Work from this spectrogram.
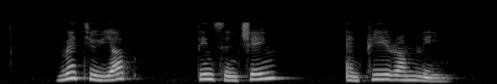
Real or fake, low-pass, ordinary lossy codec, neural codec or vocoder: real; 7.2 kHz; none; none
